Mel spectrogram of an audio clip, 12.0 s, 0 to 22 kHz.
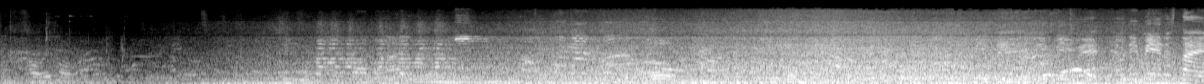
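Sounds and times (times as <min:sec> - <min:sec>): cars passing: 0:01.5 - 0:12.0.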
